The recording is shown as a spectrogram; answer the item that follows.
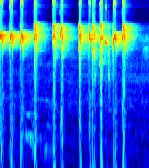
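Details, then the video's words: Gacor song of a konin, or kolibri ninja: short bursts of very high, sharp chirps and clicks, each burst dropping away into quiet before the next. "suara burung konin gacor bisa untuk masteran semua burung"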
